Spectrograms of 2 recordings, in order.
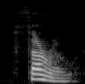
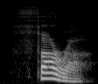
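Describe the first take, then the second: First: Thorough ending in a weak "oh"; American thorough. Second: Thorough ending in a short, weak "uh"; British thorough. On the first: Teacher contrasting American English, thorough with weak O ending. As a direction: say thorough as "THUH-roh", stress first. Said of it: "it's pronounced with a weak O". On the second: Teacher modelling thorough for learners, British "THUH-ruh". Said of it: "O becomes a. Th". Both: Shown as a demonstration.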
